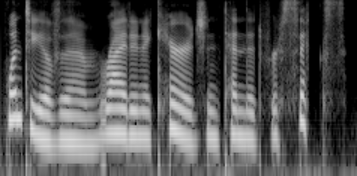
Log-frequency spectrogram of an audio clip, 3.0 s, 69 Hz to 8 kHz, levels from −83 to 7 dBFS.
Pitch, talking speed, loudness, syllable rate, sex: 205 Hz, 200 wpm, -17 LUFS, 5.2 syllables/s, female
